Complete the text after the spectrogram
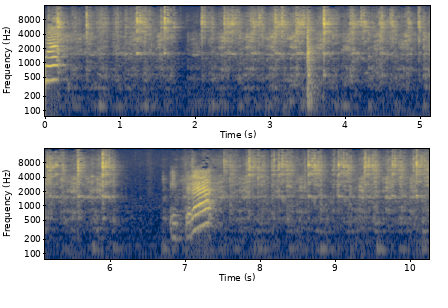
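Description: A wire whisk beats liquid in a pot with rapid, rhythmic clinks and sloshing.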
